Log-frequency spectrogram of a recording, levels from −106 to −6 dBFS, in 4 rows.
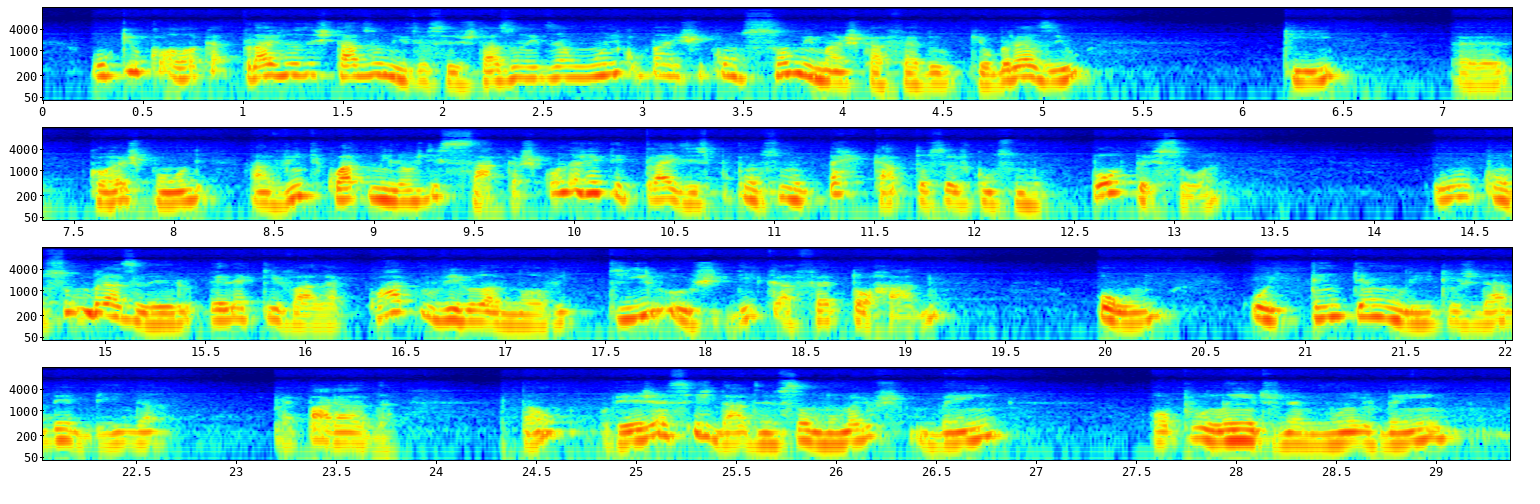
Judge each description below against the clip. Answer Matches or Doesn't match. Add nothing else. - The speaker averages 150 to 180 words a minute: Matches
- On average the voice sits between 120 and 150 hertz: Matches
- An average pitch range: Doesn't match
